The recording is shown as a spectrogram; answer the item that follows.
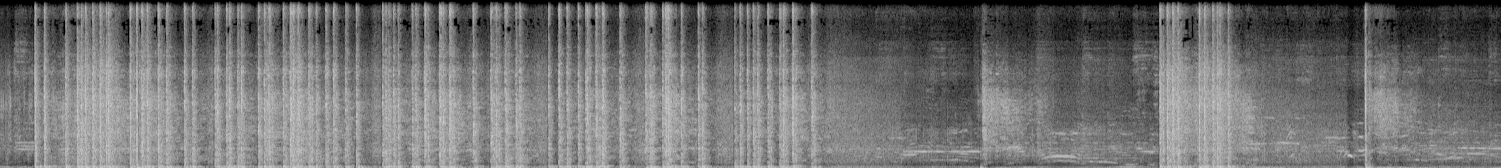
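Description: Fireworks display: a rapid barrage of many bangs and crackles for about eight seconds, then a quieter stretch broken by a few more short clusters of bangs.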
